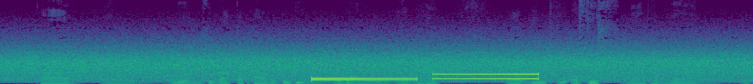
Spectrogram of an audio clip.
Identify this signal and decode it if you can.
Aircraft SELCAL, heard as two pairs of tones, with radio static and speech in Thai. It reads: GK-JR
